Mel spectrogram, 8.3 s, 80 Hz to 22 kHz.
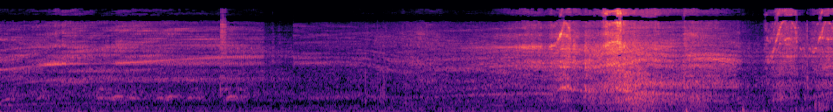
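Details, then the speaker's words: Traxxas Stampede 4x4 with a Castle 1512 2650kv motor and Sidewinder 8th ESC on 4S, trencher tires, under hard throttle. A high motor whine climbs and flares without matching pull because the slipper clutch is far too loose and slipping; it needs tightening. "all okay the slipper clutch is way too loose you hear that we gotta go tighten that"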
